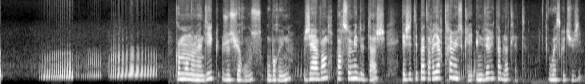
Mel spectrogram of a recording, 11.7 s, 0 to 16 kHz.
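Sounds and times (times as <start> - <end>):
common frog Rana temporaria croaking: 0.8 - 11.4
speech: 3.5 - 11.6.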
